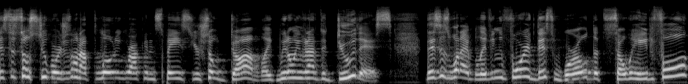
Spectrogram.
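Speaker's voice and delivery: acted angry tone. Retelling past thoughts about a hateful world: retelling own angry thoughts. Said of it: "my anger was like".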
